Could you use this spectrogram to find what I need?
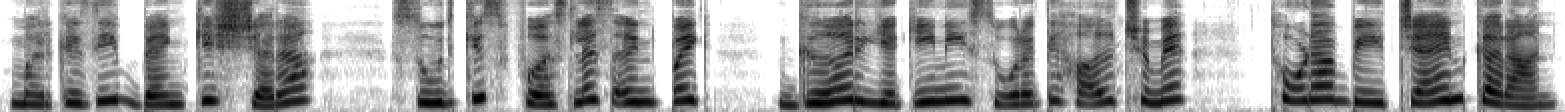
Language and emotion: Kashmiri, fearful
